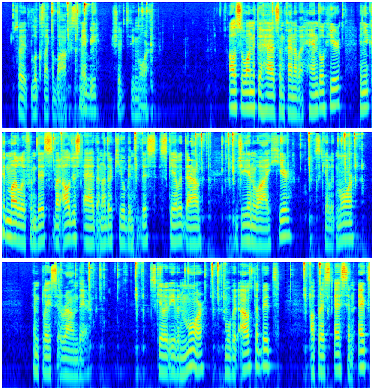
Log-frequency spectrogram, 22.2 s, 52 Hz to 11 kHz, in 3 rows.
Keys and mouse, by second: 0.7 middle click, 1.0 Tab, 1.3 s, 2.9 Tab, 3.0-4.8 middle drag, 5.0 middle click, 5.4 Tab, 6.6 middle click, 7.6 middle click, 8.6 shift+a, 10.1 s, 11.3 g, 11.9 g, 13.1 middle click, 13.6 s, 14.3 g, 16.0 middle click, 16.7 shift+middle click, 16.9 middle click, 17.5 s, 18.7 middle click, 19.0 g, 19.9 middle click, 20.9 s.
